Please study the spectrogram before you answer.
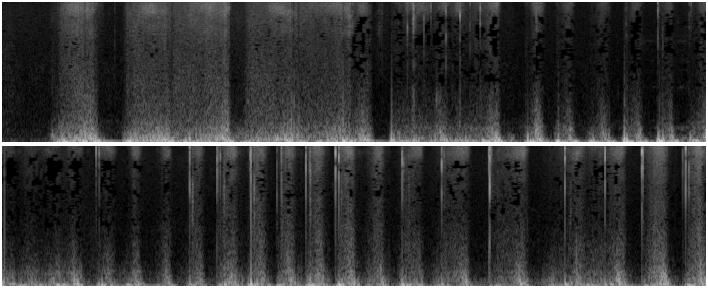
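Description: Long acrylic nails scratch and rub a fluffy grey and white synthetic faux fur windscreen over a microphone. The result is a deep, muffled rumbling and thumping, nearly all low in pitch, with a rapid run of soft strokes that starts after a brief silence and continues throughout.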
